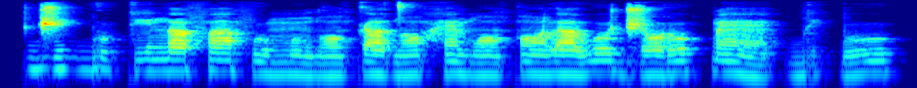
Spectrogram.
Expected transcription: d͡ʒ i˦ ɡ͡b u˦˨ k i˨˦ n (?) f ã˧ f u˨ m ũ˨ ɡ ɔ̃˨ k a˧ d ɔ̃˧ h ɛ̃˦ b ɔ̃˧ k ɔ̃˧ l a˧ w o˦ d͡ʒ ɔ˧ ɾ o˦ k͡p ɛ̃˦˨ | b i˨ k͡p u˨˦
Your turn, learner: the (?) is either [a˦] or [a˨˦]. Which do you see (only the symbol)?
a˦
